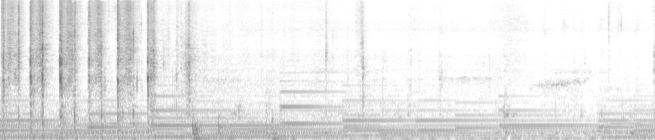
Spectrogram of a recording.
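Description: Tarot cards shuffled and laid out in a quick run of crisp riffles and slaps, close and fairly quiet, followed by softer handling of the cards.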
